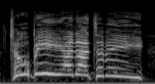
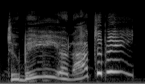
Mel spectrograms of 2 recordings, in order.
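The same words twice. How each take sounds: First: The voice falls at the end like a statement. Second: The voice rises at the end like a question. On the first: It is stated as a fact. The speaker calls it wrong. "make it sound like a question, not a statement" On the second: It is asked as a question. The speaker calls it right. "Say it like a question"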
